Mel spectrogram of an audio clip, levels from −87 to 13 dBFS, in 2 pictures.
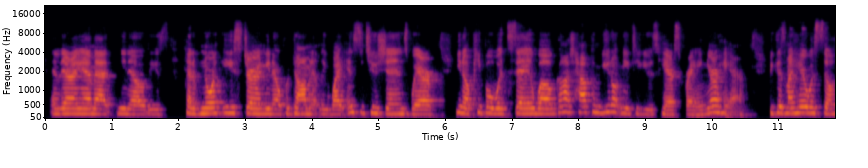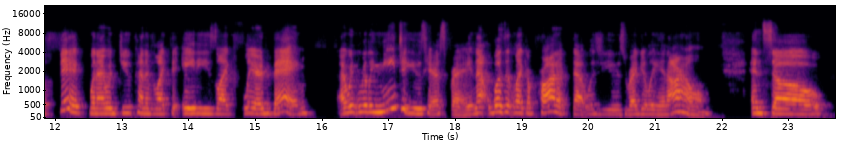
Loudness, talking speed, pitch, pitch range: -24 LUFS, 190 wpm, 185 Hz, 170-205 Hz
